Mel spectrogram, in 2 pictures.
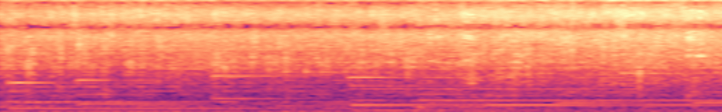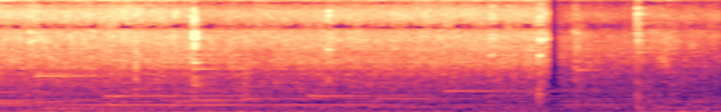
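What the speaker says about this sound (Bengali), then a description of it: "ডিমের তেলটাই আমি চিংড়ি মাছগুলো দিয়ে দিচ্ছি। এইগুলো হালকা করে ভেজে নেব, খুব হালকা করে।" Shrimp fry lightly in hot oil in a pan for chow mein, giving a steady close sizzle with soft crackles and a few small clinks near the end. No one speaks.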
